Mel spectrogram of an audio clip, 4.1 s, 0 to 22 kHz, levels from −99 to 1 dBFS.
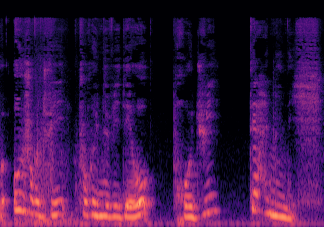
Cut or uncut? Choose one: uncut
